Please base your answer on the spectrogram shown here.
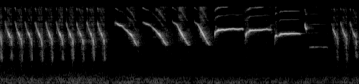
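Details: Canary singing to prepare females for mating and train males to sing: rapid repeated notes, a series of descending sweeps, then flat whistles and a single low pip before trilling resumes.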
